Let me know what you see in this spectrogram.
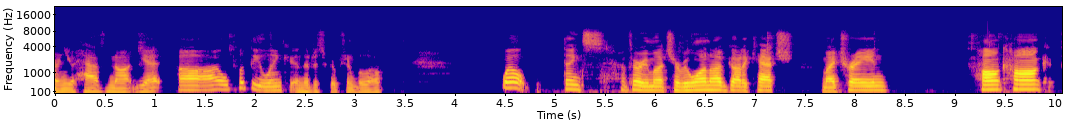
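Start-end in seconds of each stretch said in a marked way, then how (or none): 4.5-8.3 hammed-up goodbye voice. Developer signing off to fans, silly high voice. Hammy farewell before catching train. 9.2-9.9 loud high honk-honk like a horn; mock train honk. Developer pretending his train arrives, loud honking.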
